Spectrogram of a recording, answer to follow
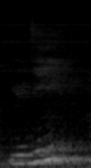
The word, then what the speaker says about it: Younhee: My name is Younhee, but friends call me Yuni or Younhee. Younhee is more accurate pronunciation, though.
